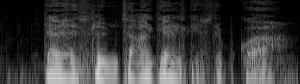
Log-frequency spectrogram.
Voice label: "dzagal", smalgyax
